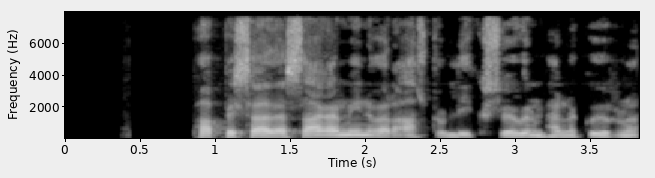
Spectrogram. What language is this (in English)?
Icelandic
